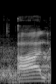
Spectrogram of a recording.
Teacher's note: اب یہاں پہ دیکھیں آل، اس کو پڑھنا کیسے، اس کی پہلے ہجے سماعت کر لیں، حمزہ لام کھڑا زبر آل، حمزہ لام کھڑا زبر ال نہیں پڑھیں گے کیونکہ دیکھیں اس سے پہلے، لام سے پہلے حمزہ کے اوپر کھڑا زبر ہے، کھڑا زبر کو کھینچ کر پڑھتے، تو کھینچ کے آگے لام کے ساتھ ملائیں گے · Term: مد لازم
